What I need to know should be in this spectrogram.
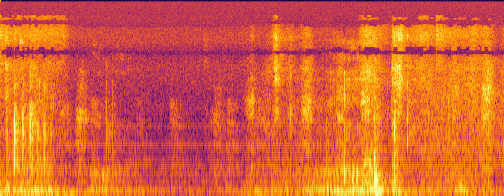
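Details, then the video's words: Kumo, a male Keeshond, rolling around on a couch indoors: low rumbling grumbles at the start, then a louder throaty grumble swelling from about three to four seconds, ending in a sharp snort, with soft rustling between. "Funny Keeshond Rolls Around On Couch"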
